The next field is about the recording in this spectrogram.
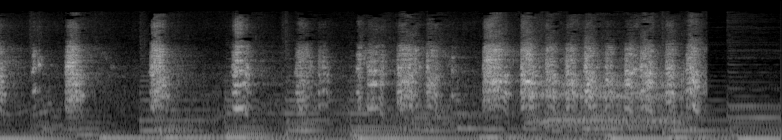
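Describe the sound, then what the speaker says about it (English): Guinea fowl calling with harsh, rapid squawking cackles that speed up into a dense chatter, set over a rhythmic music backing track. "Guinea fowl."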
